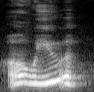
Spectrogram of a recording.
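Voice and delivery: normal talking voice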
